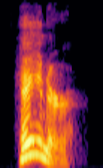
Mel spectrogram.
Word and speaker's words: Haener: And then Did you say Hader? – Hader. It's not Hader. How do you say it? – Hainer. There's Hainer. No T in there. – And yeah, there's no T. Hainer.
